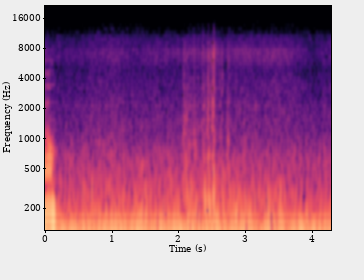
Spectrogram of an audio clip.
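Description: A Jeep's engine idling while the vehicle stands still, heard from inside the cabin as a steady low rumble. A short, faint sound comes a little past two seconds in.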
